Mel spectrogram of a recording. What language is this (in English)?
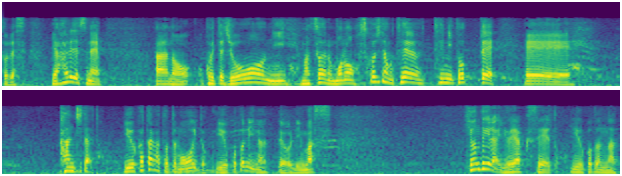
Japanese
